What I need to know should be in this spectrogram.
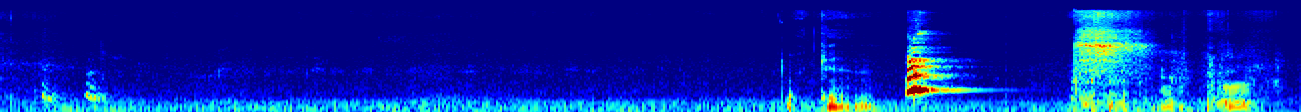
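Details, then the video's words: Samoyed protesting as her owner pets the golden retriever sibling rather than her: soft huffs, then a sharp, whiny bark with a falling tail, followed by breathy grumbling and a few words from a person. "Samoyed dog protests mom petting golden retriever dog sibling and not her"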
